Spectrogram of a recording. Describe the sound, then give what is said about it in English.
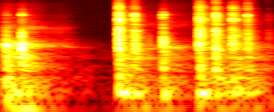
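Keys clack on a computer keyboard: a couple of soft taps, a short silent pause, then a quick, uneven run of many sharp clicks, fairly faint and with no voices. “I gotta learn how to type. All right, there we go.”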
